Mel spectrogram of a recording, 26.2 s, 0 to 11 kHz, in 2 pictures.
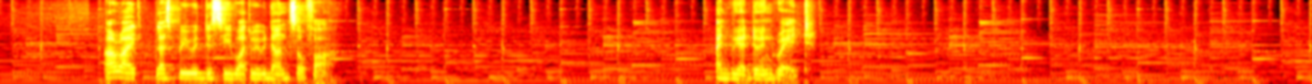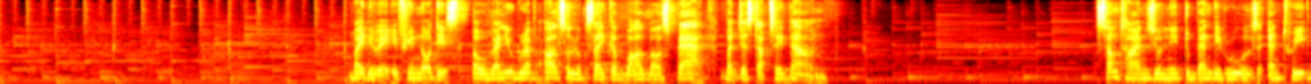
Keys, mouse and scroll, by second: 3.7 space, 9.5 middle click, 13.5 middle click, 13.7-16.5 drag, 16.8 click, 25.7 click, 26.0-26.2 drag.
